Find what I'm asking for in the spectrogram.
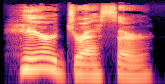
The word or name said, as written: hairdresser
